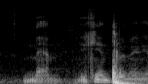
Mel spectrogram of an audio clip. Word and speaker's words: Mem: The letter Mem is the only letter that, in order to pronounce it, you have to open your mouth and close it. Mem.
